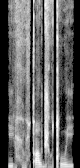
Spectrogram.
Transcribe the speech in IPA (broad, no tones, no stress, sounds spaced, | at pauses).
j i̤ ħ ṳ ħ qʼ ɑ w d͡ʒ ɔ̤ ǃʰ u j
